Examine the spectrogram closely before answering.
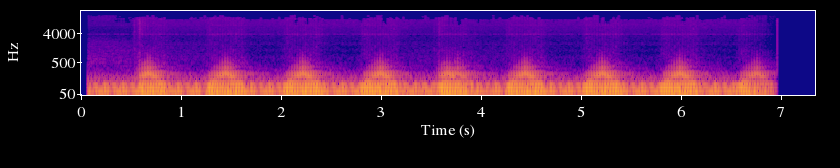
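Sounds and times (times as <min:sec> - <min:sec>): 
heavy synth: 0:00.6 - 0:07.0.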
